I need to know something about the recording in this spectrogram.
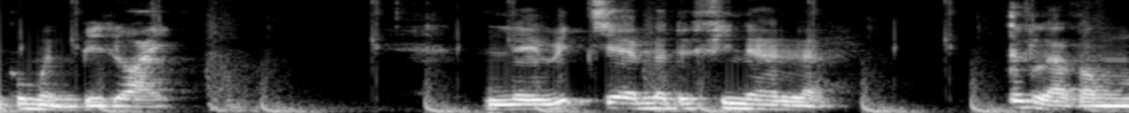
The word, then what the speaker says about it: huitièmes: Các bạn hãy chú ý cách phát âm chữ H trong chữ huitième là H aspiré. Chúng ta không được nói vần và phải đọc là les huitièmes de finale.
